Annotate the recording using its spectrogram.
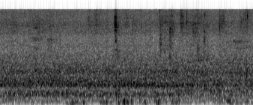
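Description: Steady background hiss with a few faint clicks and rustles from a plastic-sleeved card binder being handled and its page turned.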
